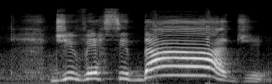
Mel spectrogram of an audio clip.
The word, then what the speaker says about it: diversidade: pronunciada com mais força, diversidade. Conseguiu notar que a sílaba mais forte é o da? Diversidade.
